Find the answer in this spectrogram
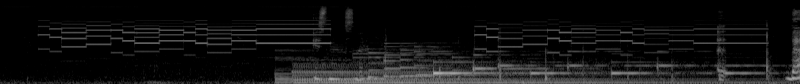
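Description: Mobile phone ringtone playing an electronic melody of high stepping notes. Low sustained chords join about three seconds in.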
